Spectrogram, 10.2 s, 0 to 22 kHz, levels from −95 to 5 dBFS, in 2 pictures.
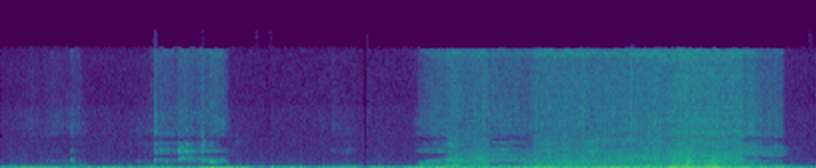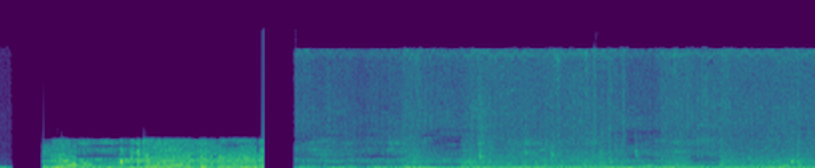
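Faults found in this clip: Input switched to a poorer device, 5.16–6.93 s. Speech drops out for 200 ms at the switch, then returns boxy and dull: nothing above 3.8 kHz, level shifts by a few dB, and a new faint noise floor sits well under the voice. Likely cause is a capture-device or headset-profile change. Unlike a codec bandwidth drop, it brings a silence gap plus altered level and noise character, not just lost treble.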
